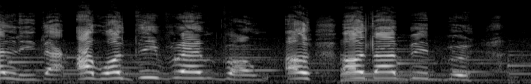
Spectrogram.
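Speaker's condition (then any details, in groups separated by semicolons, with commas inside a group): Cerebral palsy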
